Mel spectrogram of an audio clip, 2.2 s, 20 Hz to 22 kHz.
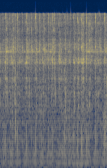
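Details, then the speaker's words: TU26 small two-stroke agricultural sprayer engine with a dry air filter, reported as heavy on fuel: buzzy, slightly uneven, burbling idle, slow to rev at full throttle; suspected rich mixture from carburettor, not confirmed. "suara lasamnya ini menurut saya Memang agak keborosan ya kita coba gas Oke kalau untuk langsam ini ee e kedengaran Memang agak keborosan"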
